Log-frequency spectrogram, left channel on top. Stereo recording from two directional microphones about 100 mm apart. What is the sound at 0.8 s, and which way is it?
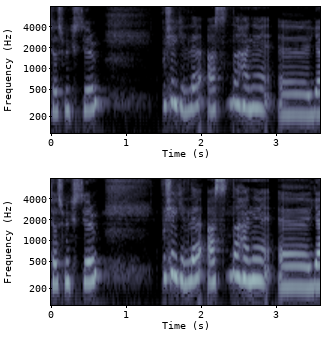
Speech, 25° right (ahead or behind).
